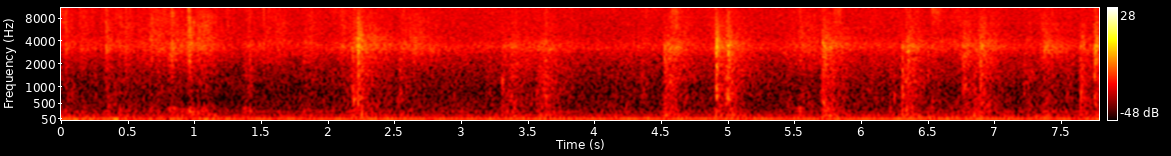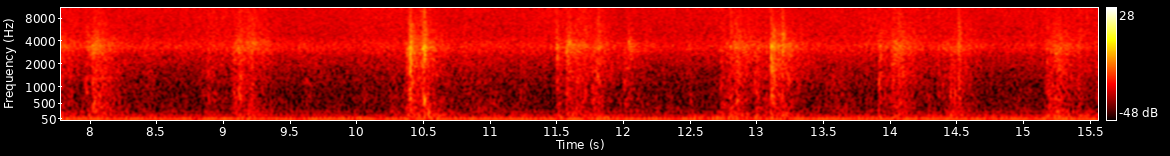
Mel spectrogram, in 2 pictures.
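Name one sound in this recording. Bare feet shuffle and thump on mats in a large echoing hall.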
